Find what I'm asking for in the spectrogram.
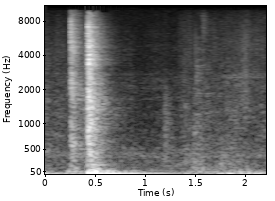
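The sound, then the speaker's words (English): A door being pushed shut gives two quick, close-spaced clunks near the start, the second slightly heavier, followed by a faint, quiet stretch with only soft low rustling. “Hold on, try to close the door.”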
